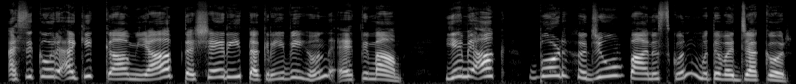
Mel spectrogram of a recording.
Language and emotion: Kashmiri, happy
